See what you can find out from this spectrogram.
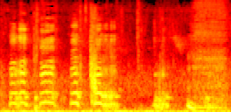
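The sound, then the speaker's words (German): Large pigs grunt and oink in an open stable, giving a quick series of deep, throaty grunts with some higher squeaky snorts near the end. “Der riesige Tim liegt auf der Seite, dicht an der Offenstallwand. Nicht weit von ihm ein weiteres großes Schwein.”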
